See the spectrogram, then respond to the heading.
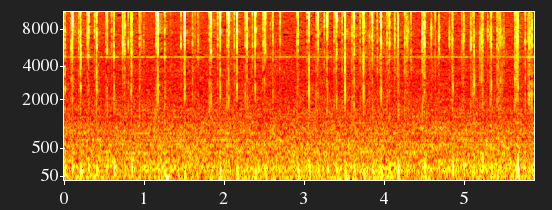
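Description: Thin, solid wooden toothpicks held between the fingers are scratched and flicked against each other with long yellow nails. The result is a quiet, rapid run of dry, sharp ticks and scratchy clicks, each dying away almost instantly.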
